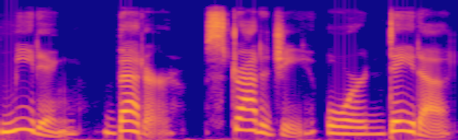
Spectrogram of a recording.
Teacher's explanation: The flap T is the soft D-like sound you hear in words like meeting, better, strategy, or data during fast American speech. Instead of a hard T, the tongue quickly taps behind the teeth.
